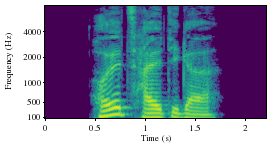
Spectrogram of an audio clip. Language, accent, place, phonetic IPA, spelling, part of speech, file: German, Germany, Berlin, [ˈhɔlt͡sˌhaltɪɡɐ], holzhaltiger, adjective, De-holzhaltiger.ogg
- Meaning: inflection of holzhaltig: 1. strong/mixed nominative masculine singular 2. strong genitive/dative feminine singular 3. strong genitive plural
